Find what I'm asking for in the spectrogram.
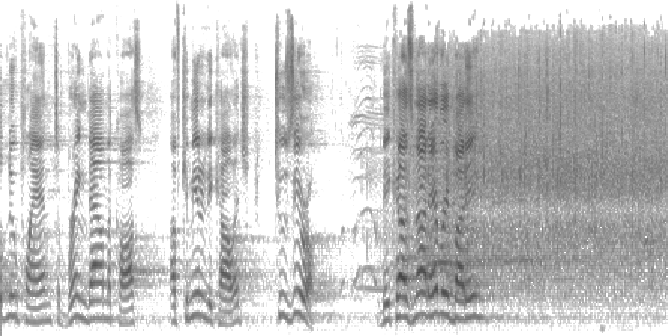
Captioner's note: applause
